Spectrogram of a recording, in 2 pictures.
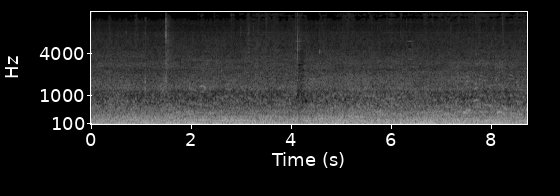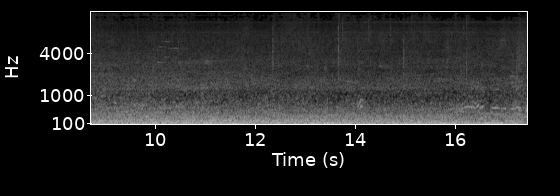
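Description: Busy pedestrian street ambience: a steady low rumble under the indistinct chatter of passersby.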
